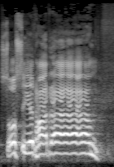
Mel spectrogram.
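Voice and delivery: theatrical trembling vibrato. Mocking people who proclaim what the Lord says: with a bit of vibrato. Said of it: "Gjerne med litt sånn vibrator".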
